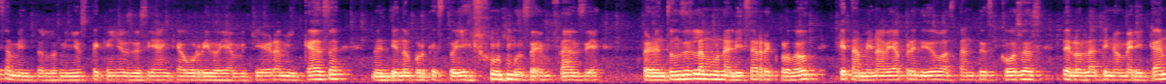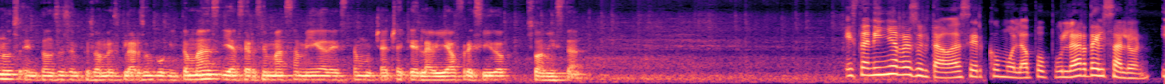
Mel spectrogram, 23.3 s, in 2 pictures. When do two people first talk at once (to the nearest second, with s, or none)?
none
